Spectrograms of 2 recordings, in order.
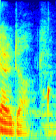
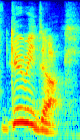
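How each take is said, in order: First: It is pronounced gee-oh-duck, like its letters. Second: It is pronounced gooey-duck, unlike its letters. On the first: The speaker calls it wrong. "because that's how it's bloody spelt" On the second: The speaker calls it right. "No, it's called Geoduck"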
